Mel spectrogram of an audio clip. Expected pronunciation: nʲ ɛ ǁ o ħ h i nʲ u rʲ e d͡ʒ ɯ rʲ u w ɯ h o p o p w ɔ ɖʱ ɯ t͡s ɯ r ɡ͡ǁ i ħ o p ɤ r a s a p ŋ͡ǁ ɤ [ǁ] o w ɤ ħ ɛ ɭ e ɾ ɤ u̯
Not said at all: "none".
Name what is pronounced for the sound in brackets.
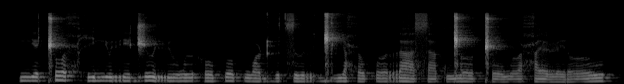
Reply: ǁ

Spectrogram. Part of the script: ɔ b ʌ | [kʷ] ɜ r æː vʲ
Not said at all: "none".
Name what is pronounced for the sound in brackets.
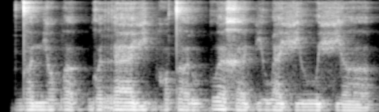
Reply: ɡʷ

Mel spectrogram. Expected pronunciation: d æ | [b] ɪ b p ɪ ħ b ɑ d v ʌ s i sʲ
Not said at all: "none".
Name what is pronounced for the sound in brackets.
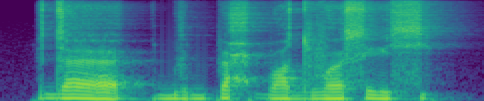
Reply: b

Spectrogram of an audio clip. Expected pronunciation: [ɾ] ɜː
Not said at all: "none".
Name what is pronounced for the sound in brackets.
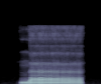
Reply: n̪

